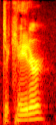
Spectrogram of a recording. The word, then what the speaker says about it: Decatur: Big Bob Gibson's Barbecue in, what is it, Decatur? Yeah, that's how you pronounce it.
